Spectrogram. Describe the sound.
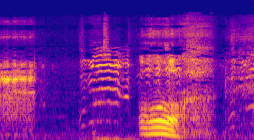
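A goat standing behind a black goat in a herd bleats a couple of times in wavering, nasal cries, with people talking around it.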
